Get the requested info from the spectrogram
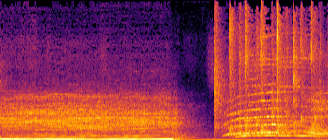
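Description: Two electric keyboards holding a loud, steady sustained chord that stops abruptly a little past halfway, the end of a song. About a second later the audience starts whooping and clapping.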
